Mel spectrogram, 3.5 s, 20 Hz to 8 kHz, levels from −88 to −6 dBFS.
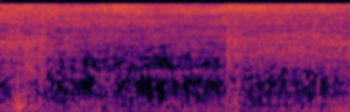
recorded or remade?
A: remade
